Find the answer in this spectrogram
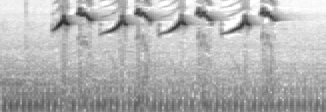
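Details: Lively cinereous tit used as a lure to start other tits singing: a rapid run of seven loud, rising whistled notes, evenly spaced and ringing, over a quiet low background hum.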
